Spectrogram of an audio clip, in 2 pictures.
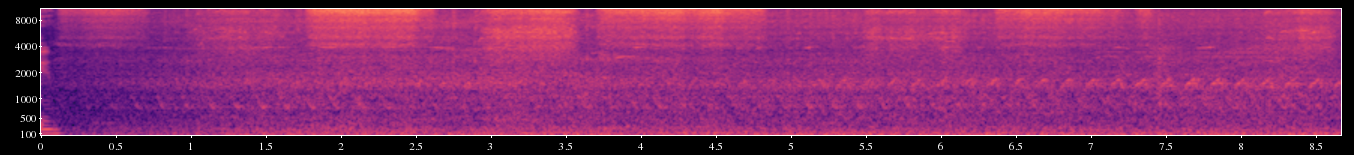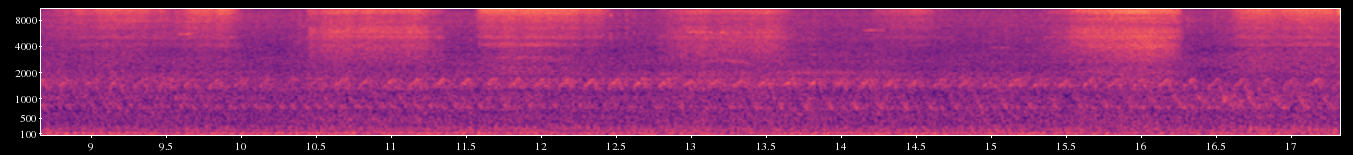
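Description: Motorcycle engines idling in stopped traffic: a steady low rumble that swells up over the first second or two.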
